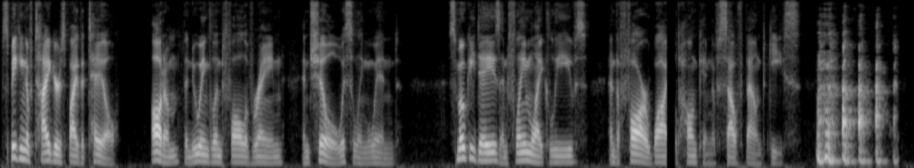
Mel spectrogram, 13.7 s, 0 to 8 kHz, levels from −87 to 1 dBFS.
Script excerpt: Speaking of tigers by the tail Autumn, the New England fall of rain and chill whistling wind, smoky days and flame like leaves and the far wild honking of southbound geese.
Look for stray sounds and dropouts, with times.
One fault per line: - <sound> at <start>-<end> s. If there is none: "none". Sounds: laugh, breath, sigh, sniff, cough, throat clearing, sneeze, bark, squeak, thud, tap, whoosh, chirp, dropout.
- dropout at 10.0-10.1 s
- laugh at 12.2-13.5 s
